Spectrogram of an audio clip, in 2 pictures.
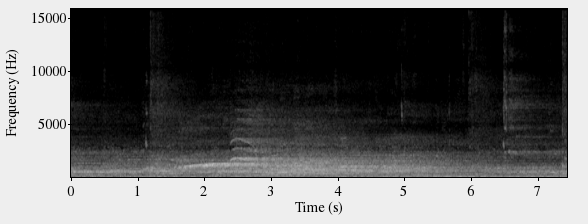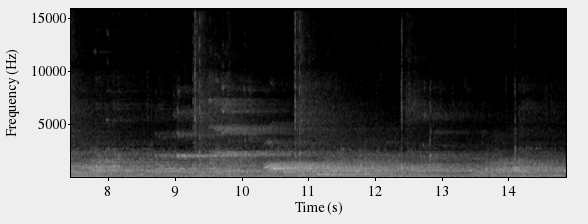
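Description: People talking in a large badminton hall, with scattered sharp taps of rackets striking shuttlecocks and a steady low hum.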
